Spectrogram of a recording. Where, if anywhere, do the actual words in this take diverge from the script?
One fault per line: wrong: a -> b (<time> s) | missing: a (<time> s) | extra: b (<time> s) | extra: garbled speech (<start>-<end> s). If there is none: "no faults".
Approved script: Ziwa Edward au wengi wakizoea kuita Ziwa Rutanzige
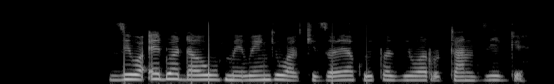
no faults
